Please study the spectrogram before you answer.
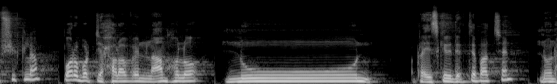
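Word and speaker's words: ن: আপনারা জিহ্বার আগাটা তার বরাবর উপরে তালুর সঙ্গে লাগিয়ে উচ্চারণ করুন এবং আমার সাথে বলুন নুন। আবার বলুন নুন।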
